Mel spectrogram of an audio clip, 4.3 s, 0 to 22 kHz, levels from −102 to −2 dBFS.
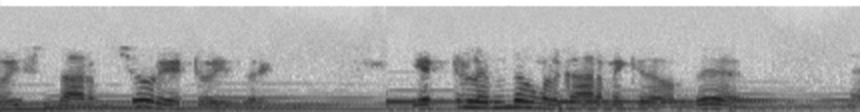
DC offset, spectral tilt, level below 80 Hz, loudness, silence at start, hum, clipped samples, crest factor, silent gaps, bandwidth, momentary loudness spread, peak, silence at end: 0.3%; -8.5 dB/octave; -64 dBFS; -24 LUFS; 0 s; none; under 0.1%; 18 dB; none; 17 kHz; 12 LU; -6 dBFS; 0 s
